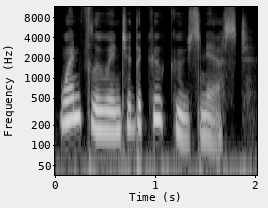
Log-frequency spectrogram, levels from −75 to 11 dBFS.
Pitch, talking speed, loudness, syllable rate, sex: 185 Hz, 175 wpm, -16 LUFS, 4.9 syllables/s, female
